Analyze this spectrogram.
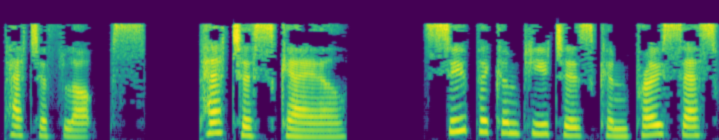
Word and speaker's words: PFLOPS: 10-12 flops, pronounced teraflops, or peta, combined into the shorthand PFLOPS. 10-15 flops, pronounced petaflops, petascale.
